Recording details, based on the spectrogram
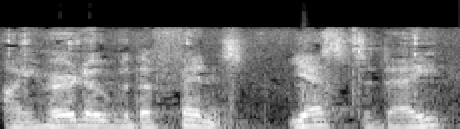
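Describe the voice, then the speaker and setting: An actress playing a sceptical, gossiping household cook in an old-time radio drama, dry and knowing. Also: female voice, rumbling low, steady tone, a little slow, poor audio. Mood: sceptical, gossipy. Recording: hissy vintage radio recording.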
